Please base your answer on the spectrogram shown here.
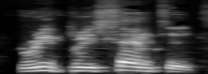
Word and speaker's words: represented: Y lo vas a pronunciar como represented. Represented, que la ed se sienta.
